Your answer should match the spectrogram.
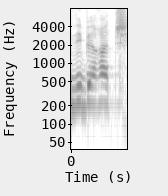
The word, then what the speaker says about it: Liberace: On dit Liberace, oui.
